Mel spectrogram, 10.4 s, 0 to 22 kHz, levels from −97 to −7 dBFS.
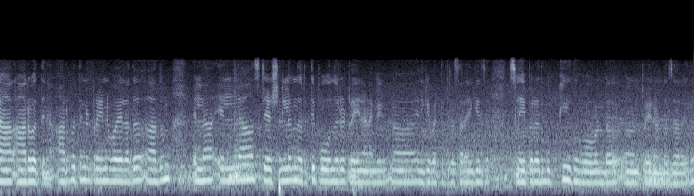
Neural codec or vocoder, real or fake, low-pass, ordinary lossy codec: none; real; 7.2 kHz; none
